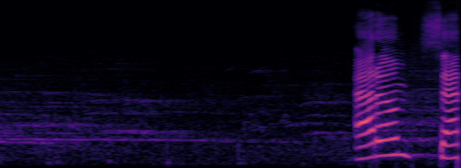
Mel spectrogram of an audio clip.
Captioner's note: audience members cheer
